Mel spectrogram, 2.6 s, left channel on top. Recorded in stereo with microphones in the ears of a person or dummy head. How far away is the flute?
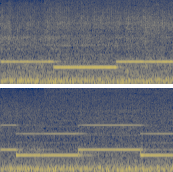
No flute in this recording.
